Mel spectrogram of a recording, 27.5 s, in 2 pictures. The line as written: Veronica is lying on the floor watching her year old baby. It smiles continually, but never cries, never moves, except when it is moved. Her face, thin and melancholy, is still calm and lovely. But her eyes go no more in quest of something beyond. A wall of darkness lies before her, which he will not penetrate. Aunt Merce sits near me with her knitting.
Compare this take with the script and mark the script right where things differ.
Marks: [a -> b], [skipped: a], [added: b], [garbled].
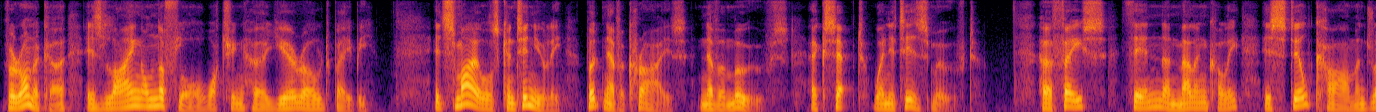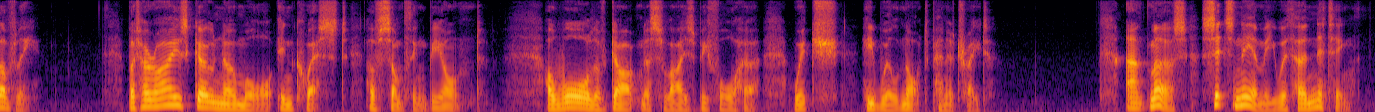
Veronica is lying on the floor watching her year old baby. It smiles continually, but never cries, never moves, except when it is moved. Her face, thin and melancholy, is still calm and lovely. But her eyes go no more in quest of something beyond. A wall of darkness lies before her, which he will not penetrate. Aunt Merce sits near me with her knitting.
